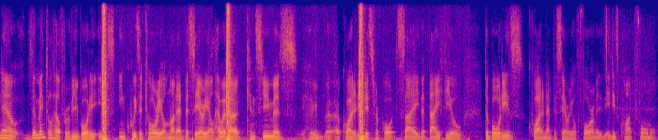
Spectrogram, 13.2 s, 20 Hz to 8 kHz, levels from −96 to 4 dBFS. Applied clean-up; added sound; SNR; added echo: none; Tearing; -1 dB; none.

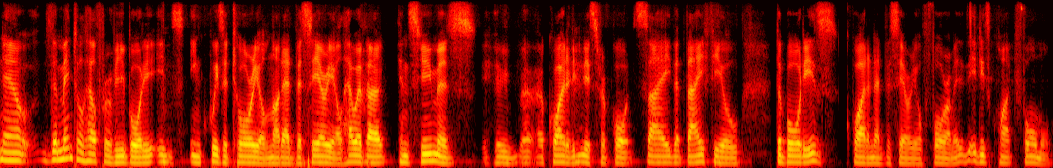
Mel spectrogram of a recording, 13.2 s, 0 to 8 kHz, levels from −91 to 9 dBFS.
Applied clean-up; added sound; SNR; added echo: neural mask model DeepFilterNet 3.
